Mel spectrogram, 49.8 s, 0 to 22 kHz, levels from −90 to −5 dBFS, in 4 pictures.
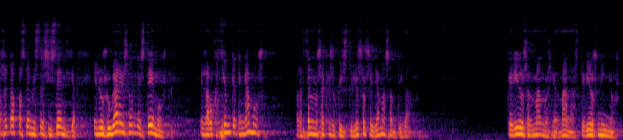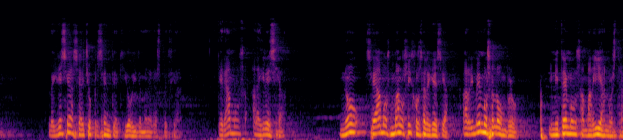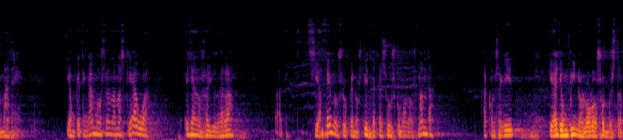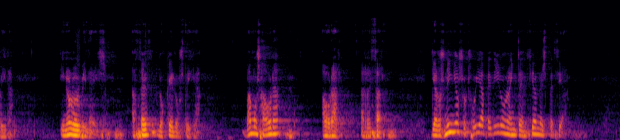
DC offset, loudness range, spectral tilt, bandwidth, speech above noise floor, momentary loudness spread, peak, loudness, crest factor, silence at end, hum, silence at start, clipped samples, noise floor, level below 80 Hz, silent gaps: under 0.1%; 8 LU; -9.5 dB/octave; 11 kHz; 43 dB; 17 LU; -8 dBFS; -30 LUFS; 22 dB; 1.15 s; none; 0 s; under 0.1%; -72 dBFS; -62 dBFS; none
